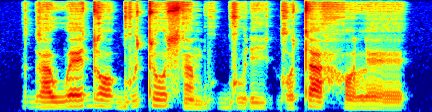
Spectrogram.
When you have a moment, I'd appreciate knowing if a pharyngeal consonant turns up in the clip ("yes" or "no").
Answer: no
